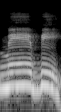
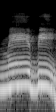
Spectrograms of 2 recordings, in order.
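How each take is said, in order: The two takes are said the same way.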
